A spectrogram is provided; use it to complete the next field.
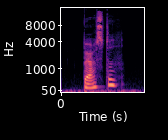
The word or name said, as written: børstet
